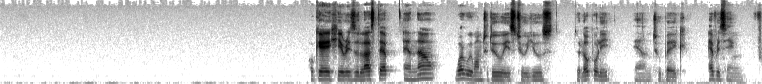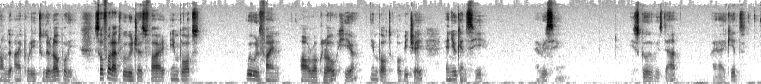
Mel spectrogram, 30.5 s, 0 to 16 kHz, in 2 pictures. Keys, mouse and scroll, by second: 12.3-14.2 drag, 18.0-19.9 drag, 22.9 click, 23.4-24.5 middle drag, 27.8-28.8 middle drag, 28.8-30.1 drag.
